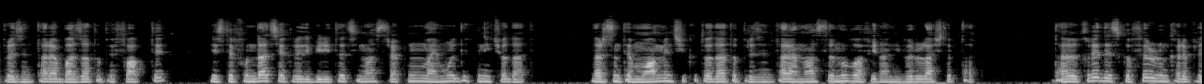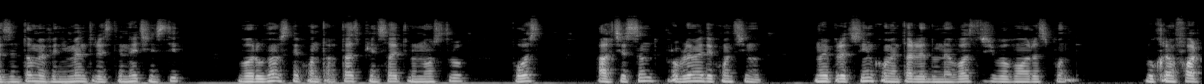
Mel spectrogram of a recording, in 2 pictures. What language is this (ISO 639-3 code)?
ron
